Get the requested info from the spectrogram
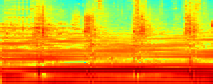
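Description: Background music: a sustained low drone held steady, with a few faint percussive hits over it.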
